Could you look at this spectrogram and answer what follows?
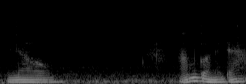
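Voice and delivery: soft, low voice imitating the dying woman; retold dying words. Dying woman tells them she is going, retold softly and low.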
